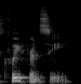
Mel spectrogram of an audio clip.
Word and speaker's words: quefrency: And no, you got to say que. Come on, it's quefrency. That's how it's spelled.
